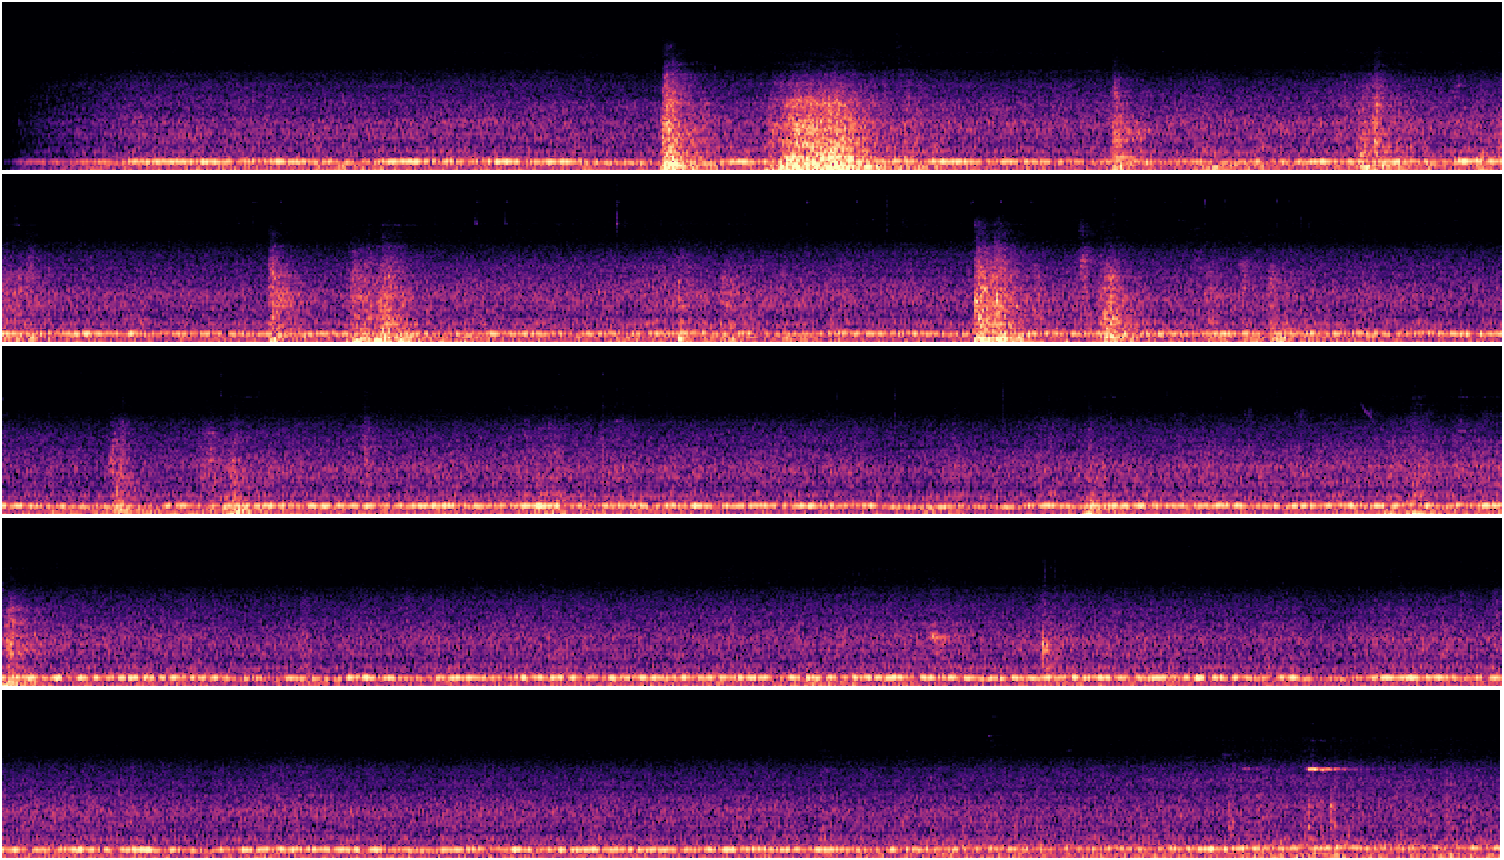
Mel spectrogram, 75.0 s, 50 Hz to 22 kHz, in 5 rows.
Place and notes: {"title": "Mauerweg, Wohlgemuthstr., Berlin - demolition of buildings", "date": "2013-08-17 11:20:00", "description": "Saturday, noon, Mauerweg (former Berlin wall area), Wohlgemuthstr., demolition of garages, reflections and drone of excavator\n(SD702, Audio Technica BP4025)", "latitude": "52.46", "longitude": "13.48", "altitude": "37", "timezone": "Europe/Berlin"}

